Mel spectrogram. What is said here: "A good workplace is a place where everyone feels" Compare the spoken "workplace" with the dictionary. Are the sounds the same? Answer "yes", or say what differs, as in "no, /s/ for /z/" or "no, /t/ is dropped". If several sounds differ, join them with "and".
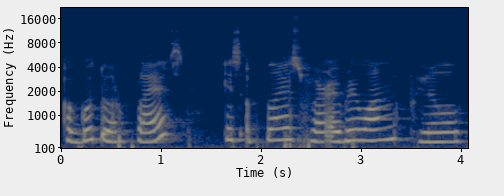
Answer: no, /k/ is dropped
